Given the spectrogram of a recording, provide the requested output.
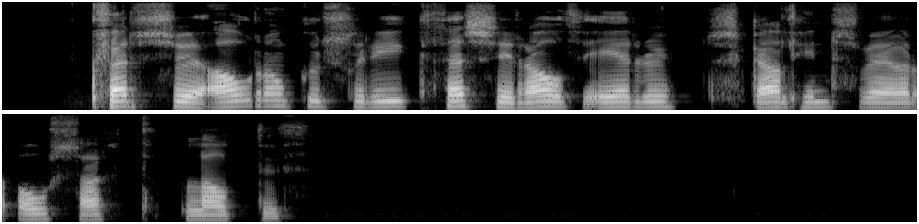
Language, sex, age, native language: Icelandic, male, 20-29, Icelandic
